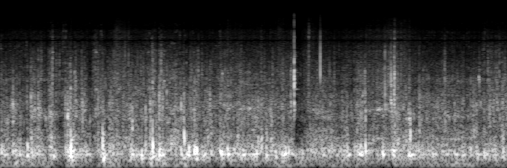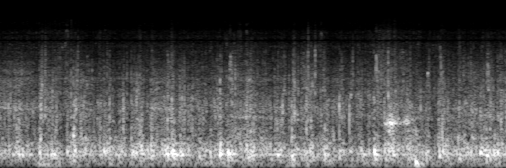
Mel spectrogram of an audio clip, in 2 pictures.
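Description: Full-suspension mountain bike rolling over rocky, gravelly dirt singletrack: a steady rumble and crunch of tyres on dirt and loose stones, with frequent clicks and rattles from stones and the bike.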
